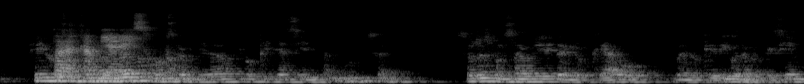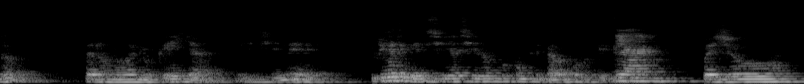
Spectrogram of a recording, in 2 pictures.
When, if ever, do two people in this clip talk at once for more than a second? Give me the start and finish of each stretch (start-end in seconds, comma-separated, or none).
0.5-1.8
